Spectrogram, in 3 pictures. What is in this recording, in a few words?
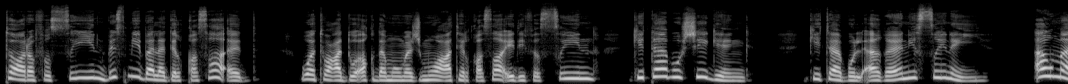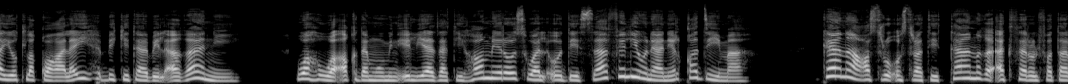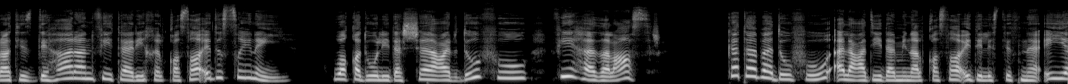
Arabic female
